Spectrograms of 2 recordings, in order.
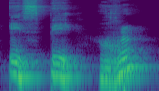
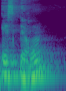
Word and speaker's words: espérons: Es la E, ahí suena como una E en español, porque está la S que nos ayuda a pronunciar la E. Es P, la E, ahí tiene un acento, suena también como una E. Esperons, la ON es una vocal nasal.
